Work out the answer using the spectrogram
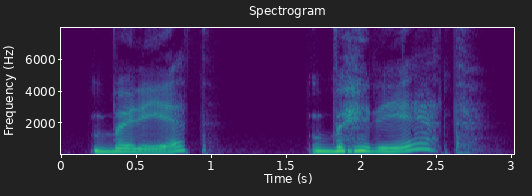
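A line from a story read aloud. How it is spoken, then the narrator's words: Angry laughter. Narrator (Russian): Рассмеялся, чувствуя, как тело начинает колотить от злости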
